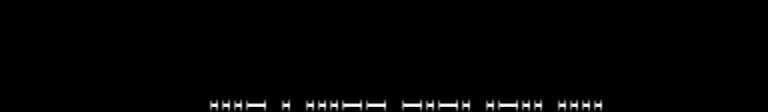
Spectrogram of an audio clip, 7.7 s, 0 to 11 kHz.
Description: Morse code, heard as a keyed tone, about 20 wpm, 700 Hz. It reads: VE3CLH
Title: DXCC-100 Call Signs - 6 Characters - 20wpm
